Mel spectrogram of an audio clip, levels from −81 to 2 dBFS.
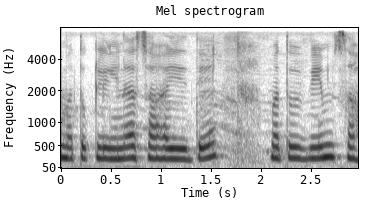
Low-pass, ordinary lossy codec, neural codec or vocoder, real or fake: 7.2 kHz; none; none; real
